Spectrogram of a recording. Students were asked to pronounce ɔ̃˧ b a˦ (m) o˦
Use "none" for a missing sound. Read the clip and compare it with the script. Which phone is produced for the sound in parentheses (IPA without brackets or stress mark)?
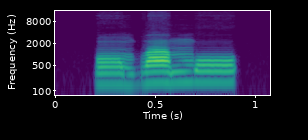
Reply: m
